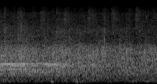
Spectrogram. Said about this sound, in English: And all of you, just clap for yourselves. Just clap for yourselves. You're powerful.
